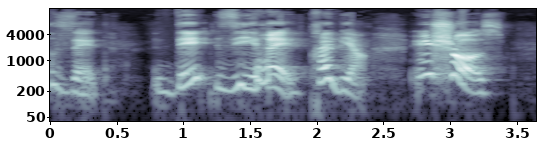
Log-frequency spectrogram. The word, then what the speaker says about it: chose: ديزيري تري بيان اون شوز اون شوز كيما كتسمعوا كتكتب اس وكتنطق زد يعني جات اس ما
